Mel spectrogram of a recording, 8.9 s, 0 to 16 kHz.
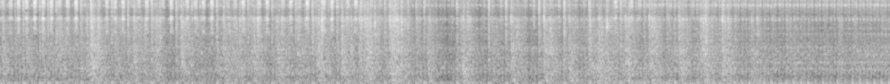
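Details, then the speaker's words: Freshly rebuilt Honda GX390 13 hp single-cylinder, started by choking manually: loud, steady low drone with even firing, no misses or surges; runs well, but the vacuum auto choke module is suspected faulty and is to be replaced. "okay so I think that the auto choke is not uh choking properly because I can manually choke it it's starting the rebuild was successful it runs really well"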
